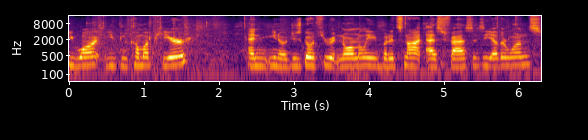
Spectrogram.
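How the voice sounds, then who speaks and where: A woman at a medium pitch and a fairly quick pace, with music in the background. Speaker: gaming youtuber. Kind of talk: tutorial. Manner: fast; halting.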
